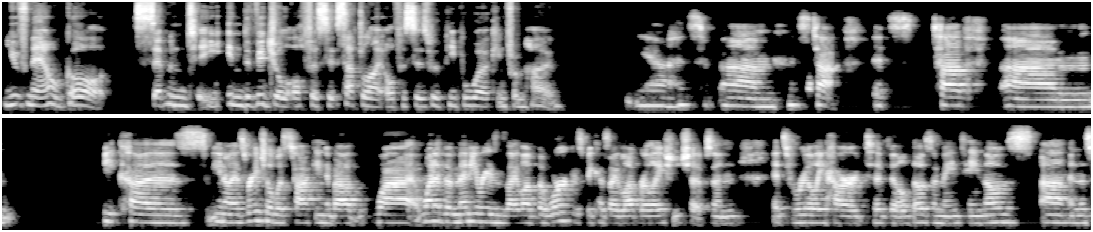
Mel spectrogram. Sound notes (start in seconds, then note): none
